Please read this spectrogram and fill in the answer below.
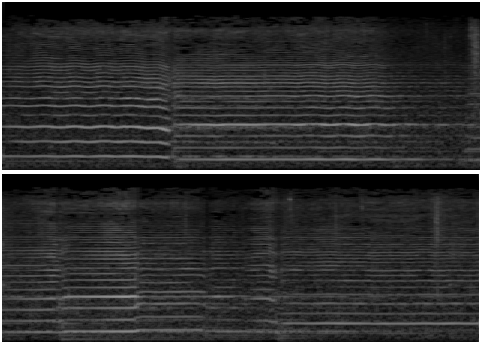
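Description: Slow, sombre background music of bowed strings, violin over cello, holding long notes that change about once a second.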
